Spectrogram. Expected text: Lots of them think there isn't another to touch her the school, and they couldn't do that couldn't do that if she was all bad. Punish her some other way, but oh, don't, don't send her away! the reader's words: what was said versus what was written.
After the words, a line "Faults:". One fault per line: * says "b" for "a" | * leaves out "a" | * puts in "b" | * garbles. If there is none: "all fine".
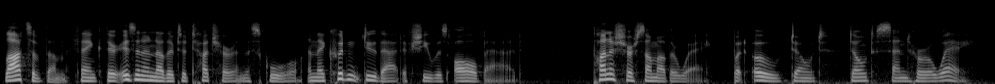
Lots of them think there isn't another to touch her in the school, and they couldn't do that if she was all bad. Punish her some other way, but oh, don't, don't send her away!
Faults:
* puts in "in"
* leaves out "couldn't do that"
